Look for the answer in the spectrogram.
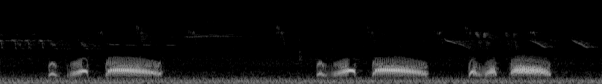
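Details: Spotted dove decoy bird calling wild doves down like a seasoned decoy: three quick-succession phrases of short double notes and a prolonged coo, while other birds twitter and whistle faintly and high overhead.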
